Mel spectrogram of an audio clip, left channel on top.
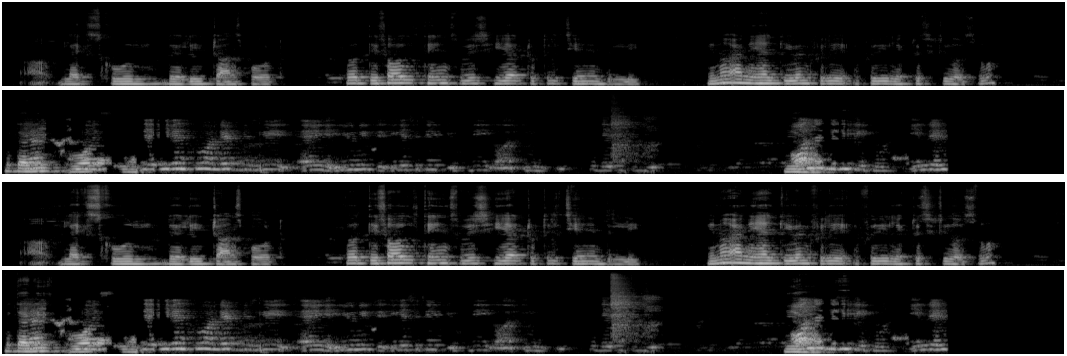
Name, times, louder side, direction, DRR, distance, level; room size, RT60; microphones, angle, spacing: voice 1, 0.3-2.8 3.4-6.4 7.1-10.0 10.7-12.0 16.7-17.2 18.4-18.8 19.6-19.7, right 1 dB, 50° right, 7.0 m, -29 dB
voice 2, 10.8-11.7 12.0-17.2 17.9-20.1, right 1 dB, 15° right, 6.0 m, -33 dB
head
